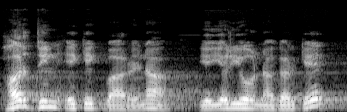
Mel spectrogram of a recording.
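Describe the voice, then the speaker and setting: A man's voice: fairly high pitch, animated, slow pace, darkish tone, dull audio. A male pastor preaching a sermon to his congregation, with emphatic delivery, frequent hallelujahs and questions thrown to the listeners. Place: church hall. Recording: long hall reverb.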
